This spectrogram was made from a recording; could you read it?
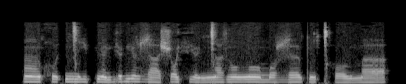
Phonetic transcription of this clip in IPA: ãχʷiʔ ŋ͡ǀi pʲãbʲɒbʲɔ̃ ɮaʃɔ fʲʌy̯ŋ͡ǀazɔ̃ ŋɔ̃mɔ ɮɜtʷẽ ǀʰɔu̯ ma

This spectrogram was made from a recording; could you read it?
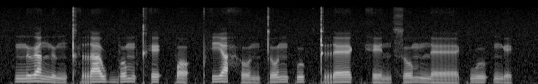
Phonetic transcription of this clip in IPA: nɯ˥˩a̯nɯ˩˦ŋkʰra˥˩w bo˥˩mkʰe˦˥ʔpɔ˨˩ʔpʰi˥˩a̯ ho˨˩nto˥˩npu˥˩k̚ trɛː˦˥k̚he˨˩n so˥˩mnɛː˨˩kwu˥˩ʔ ŋe˨˩k̚

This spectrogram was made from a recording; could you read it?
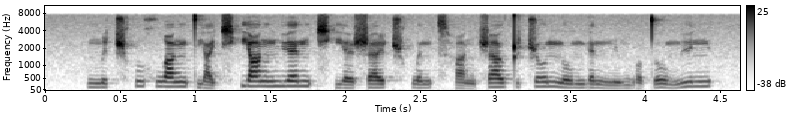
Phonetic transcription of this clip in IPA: mi˧˥ʈ͡ʂʰu˥xwɑ˥ŋt̪jä˨˩ t͡ɕʰjɑ˥ŋn̪ɥɛ˥n t͡ɕʰjɛ˨˩ʂa˧˥ɪ̯ ʈ͡ʂʰwə˧˥nt͡sʰɑ˨˩ŋʂɑ˥ʊ̯t̪i˨ ʈ͡ʂo˥ʊ̯ n̪o˥ʊ̯mɥɛ˥˩nn̪i˧˥ mwɔ˨˩t̪o˥˩ʊ̯my˥n

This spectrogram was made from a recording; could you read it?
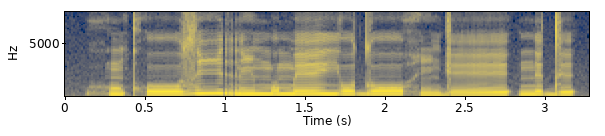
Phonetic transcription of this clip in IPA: hũ˨kʰoː˨ziː˦ rĩ˦ mʊ˦meː˦ jo˦doː˦hĩ˨ɡeː˨˦ | nɪ˦dɪ˦

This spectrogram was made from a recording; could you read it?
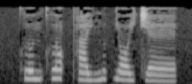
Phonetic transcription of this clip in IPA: kʰlo˧n kʰlɔ˦˥ʔpʰa˧jŋɯ˦˥k̚jɔː˧j t͡ɕɛː˧

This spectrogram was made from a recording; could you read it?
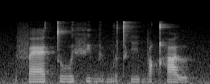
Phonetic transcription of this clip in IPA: fæ tu fʲubybɯtʰi byqʰɯ

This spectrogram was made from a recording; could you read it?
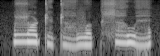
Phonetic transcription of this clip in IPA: ɮɔ˥ʈɛ̤˧˩˧ʈa̤˧˩˧ vɤ˨˦kɬa̤˥wɛ̤˨˦

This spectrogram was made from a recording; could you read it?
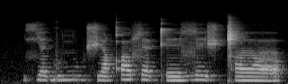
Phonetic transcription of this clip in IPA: çɛɡuɲuɡʃɪ qʼuɬɛkʼe ɮeʃ ǁɐː

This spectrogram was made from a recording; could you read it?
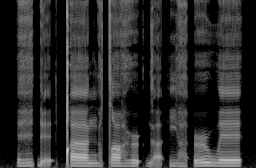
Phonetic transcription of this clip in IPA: ɛ̤ ɗɛ̰ʔǃaːŋə̤tˤa ɦə˞ʔɡa̰ʔ ja̤ʔə˞ wɛ

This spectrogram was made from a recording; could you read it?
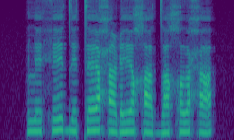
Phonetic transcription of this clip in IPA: lehede tɛħa ɽeχa daχɯħa

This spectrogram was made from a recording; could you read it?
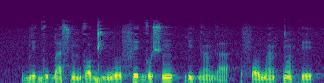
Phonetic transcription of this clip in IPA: be˧ɡu˧ba˨sũ˨ ɡɔ˧ɡi˨wo˧ fe˦ɡo˧ʃũ˦ | ɾi˧ɡã˨ɡa˨ | fɔ˨wã˨˦ k͡pɔ̃˦˨ke˧

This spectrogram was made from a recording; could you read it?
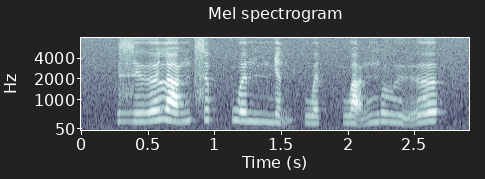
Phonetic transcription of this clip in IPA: zɨ˨˦ə̯la˨˦ŋsə˦˥p̚kwə˧n ɲa̰˧˨n kwə˨˩t̚kwa̰˧˥ŋ vɨ̰˧˥ə̯

